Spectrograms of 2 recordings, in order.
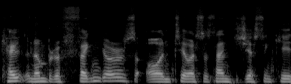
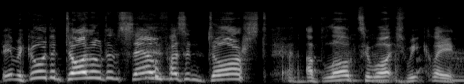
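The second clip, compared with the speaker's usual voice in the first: excited; 10 semitones higher, 7 dB louder than usual. Real, not acted. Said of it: "excited reveal".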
